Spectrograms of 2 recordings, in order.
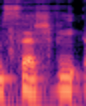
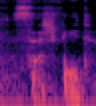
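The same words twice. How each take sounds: First: Seche Vite with the final t dropped, like "sesh-vee"; mispronounced brand name. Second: Seche Vite with a sounded final t, like "sesh-veet"; self-corrected pronunciation. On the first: Nail vlogger naming her cleanup product, Seche Vite slipped out as "sesh-vee". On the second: Nail vlogger correcting her slip, Seche Vite said softly as "sesh-veet". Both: Real, not acted. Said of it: "er, Seche Vite, I'm sorry".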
